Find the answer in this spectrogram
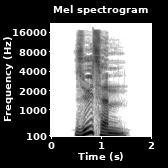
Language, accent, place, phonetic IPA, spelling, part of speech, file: German, Germany, Berlin, [ˈzyːsm̩], süßem, adjective, De-süßem.ogg
- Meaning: strong dative masculine/neuter singular of süß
